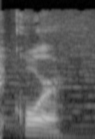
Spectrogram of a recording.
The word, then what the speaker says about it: Corps: O Corps em inglês se pronuncia core.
